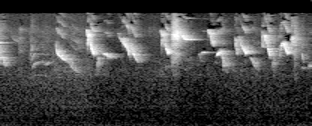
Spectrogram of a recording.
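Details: Black throat mule, a canary hybrid, singing a fast run of high, sweet, slurred notes and short trills, with rising and falling whistles that come in bursts about every half second.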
